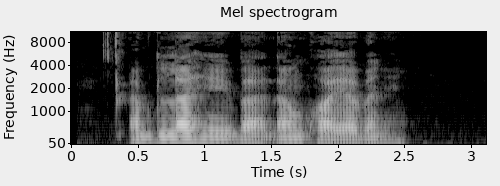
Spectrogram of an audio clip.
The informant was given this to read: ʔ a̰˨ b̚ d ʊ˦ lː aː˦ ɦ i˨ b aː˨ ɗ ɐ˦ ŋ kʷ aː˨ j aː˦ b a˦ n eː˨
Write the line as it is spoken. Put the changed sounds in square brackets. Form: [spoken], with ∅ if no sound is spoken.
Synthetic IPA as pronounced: ʔ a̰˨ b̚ d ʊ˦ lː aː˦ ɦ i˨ b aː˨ ɗ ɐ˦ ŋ kʷ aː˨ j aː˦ b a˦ n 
